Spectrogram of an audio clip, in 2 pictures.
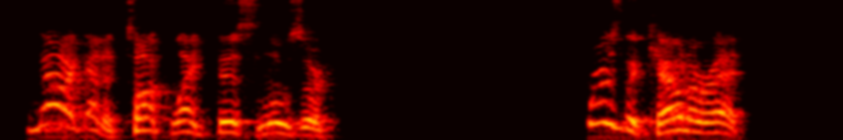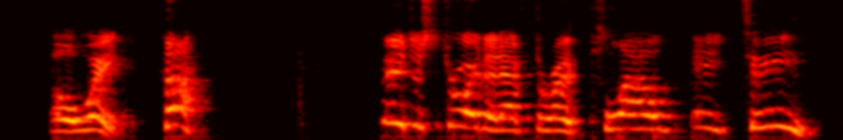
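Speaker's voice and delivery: bouncy, high, fast, swoopy animated cartoon voice. Asked on the spot to do a Krillin voice, Krillin voice. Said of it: "A little bit of my Krillin voice".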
